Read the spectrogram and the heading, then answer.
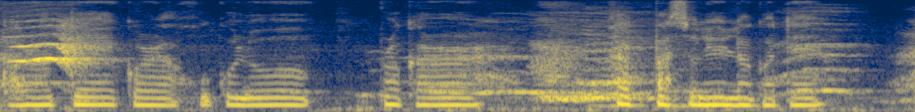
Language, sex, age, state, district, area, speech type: Assamese, female, 60+, Assam, Darrang, rural, spontaneous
